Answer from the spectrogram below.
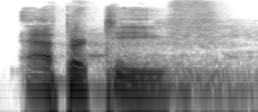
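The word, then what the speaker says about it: apéritif: One of them, and I don't know how to pronounce this, but is it aperitif? Is that how you say that? Aperitif? – Aperitif.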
